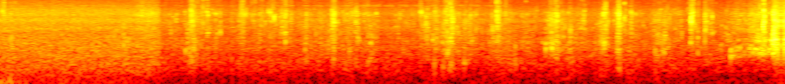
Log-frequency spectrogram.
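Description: Water splashes as leaves are washed in a shallow stream.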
